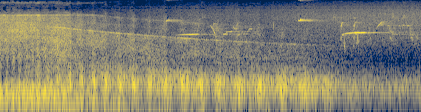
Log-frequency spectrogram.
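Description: A helicopter's rotor thumps as it lands and slows.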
